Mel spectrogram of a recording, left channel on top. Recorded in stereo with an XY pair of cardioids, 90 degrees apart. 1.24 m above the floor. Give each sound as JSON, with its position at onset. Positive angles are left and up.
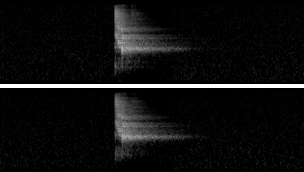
{"t": 1.1, "sound": "dripping", "azimuth_deg": 65, "distance_m": 0.8}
